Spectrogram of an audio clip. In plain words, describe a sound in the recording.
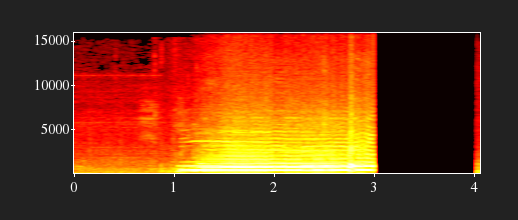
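A young man sings a long, steady note.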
